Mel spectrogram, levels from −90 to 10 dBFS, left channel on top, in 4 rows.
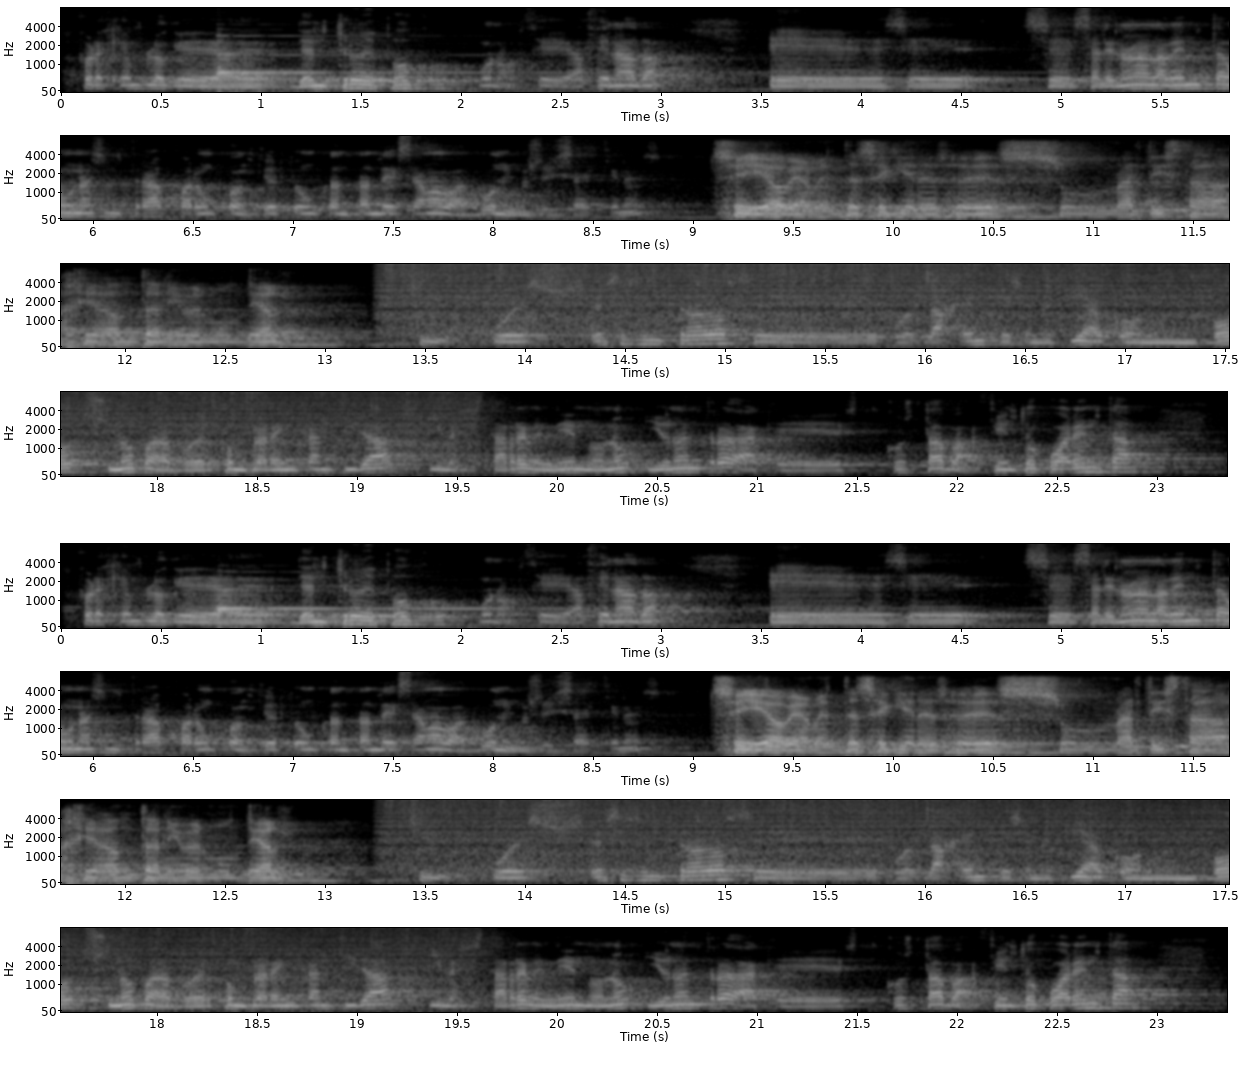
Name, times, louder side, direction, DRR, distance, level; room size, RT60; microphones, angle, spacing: voice 1, 0.1-8.7 13.4-22.9, equal, 5° right, 5 dB, 1.1 m, -35 dB
sound 1, 0.8-10.4, equal, 60° left, 3.0 m, -46 dB
voice 2, 9.1-12.8, right 2 dB, 40° right, 6 dB, 1.7 m, -32 dB
sound 2, 13.2-19.6, left 3 dB, 15° left, 4.9 m, -47 dB
22.5 x 18.5 x 8.5 m, 1.4 s
head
